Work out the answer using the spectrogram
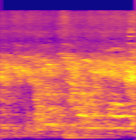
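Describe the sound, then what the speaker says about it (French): A rooster and hens in a farmyard, the rooster chasing the hens, with soft clucking under a steady, noisy outdoor background. "Et le coq est en courir derrière les poules."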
